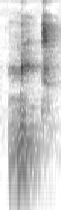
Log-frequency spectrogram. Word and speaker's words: meat: It enters the Great Vowel Shift with its Middle English pronunciation, mate. Mate, mate. Partway through, its pronunciation becomes more like mate. Mate. And by the end of it, it's pronounced much more like we say it now, meat.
